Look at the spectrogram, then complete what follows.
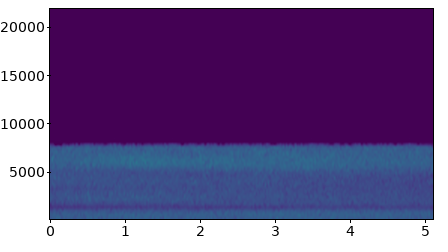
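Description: Steady rushing roar of the Suru River's fast white-water current over rocky rapids.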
